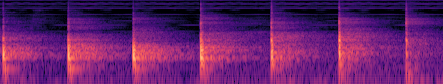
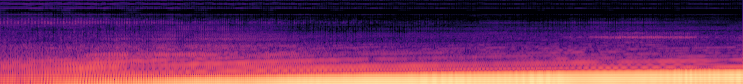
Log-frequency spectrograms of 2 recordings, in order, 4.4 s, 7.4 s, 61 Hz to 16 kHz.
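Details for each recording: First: Cerwin Vega AT12 speaker with a cabinet rattle: seven firm knuckle taps on the cabinet side, each dull and quick to die away with no hollow ring, showing a solid panel with no loose joint there. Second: Cerwin Vega AT12 speaker driven by a sweep tone starting near 8 Hz: the deep tone rises in pitch and grows loud and buzzy where a separated cabinet panel rattles at resonance.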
